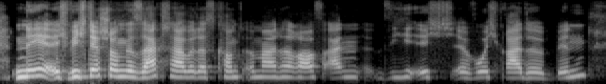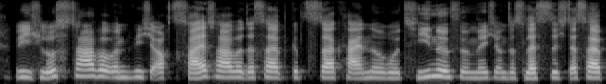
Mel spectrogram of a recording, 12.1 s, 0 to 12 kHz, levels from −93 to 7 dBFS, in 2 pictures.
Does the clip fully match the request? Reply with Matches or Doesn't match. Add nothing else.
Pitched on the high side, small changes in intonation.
Matches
